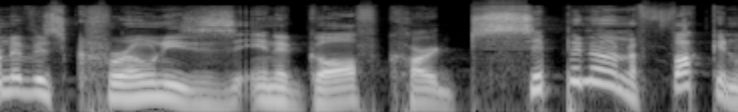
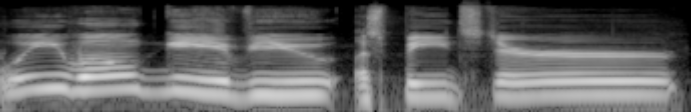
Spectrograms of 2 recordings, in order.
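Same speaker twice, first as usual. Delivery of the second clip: mock movie voice; slower than usual. Quoting a line in mock voice.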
